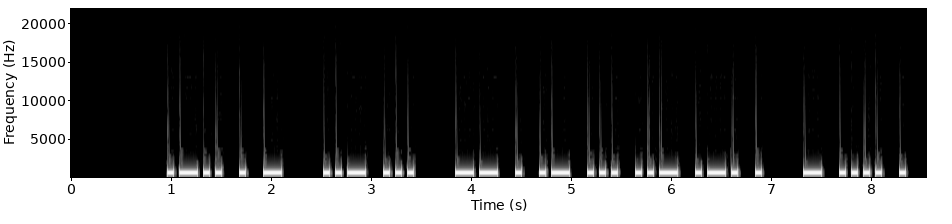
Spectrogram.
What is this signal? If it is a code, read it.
Morse code, heard as a keyed tone, about 21 wpm, 700 Hz. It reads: LET US MEASURE THE
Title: Sentences from Top 1000 Words - Review Part 2 - 20wpm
